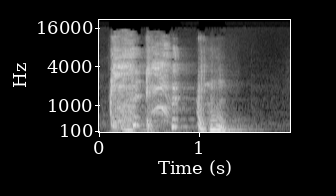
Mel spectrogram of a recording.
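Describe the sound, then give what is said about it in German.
A person coughs three times in quick succession, the harsh, loud bursts separated by brief gaps, the last one trailing off. No talking. “wir sagen zwischen jedem Huster nochmal Huster 1, Huster 2, Huster 3 und so weiter”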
